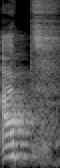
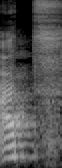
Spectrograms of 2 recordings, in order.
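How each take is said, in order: The two takes are said the same way.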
